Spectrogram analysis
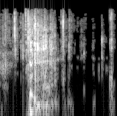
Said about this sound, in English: Instead, I'm gonna take a sip of this here tea.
